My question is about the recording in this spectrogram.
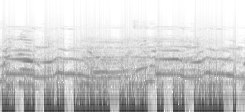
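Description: Live electronic music from a mixer, sampler and synthesizers: a dense low bass chopped by short drop-outs, with wavering, gliding higher tones bending up and down above it.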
